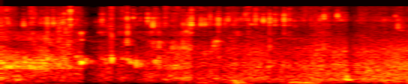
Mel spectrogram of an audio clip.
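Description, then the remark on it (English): Steady stream of steaming hot water poured from a kettle, a continuous splashing gurgle with a slightly rising pitch as the vessel fills, lasting the whole few seconds with no voices. “I would actually if you're putting the kettle on.”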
